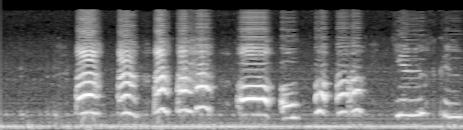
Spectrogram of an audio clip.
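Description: A young girl speaks nearby in a high, lively voice.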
